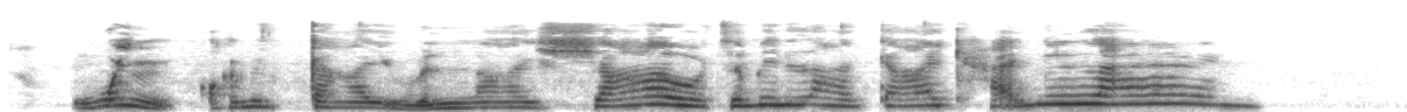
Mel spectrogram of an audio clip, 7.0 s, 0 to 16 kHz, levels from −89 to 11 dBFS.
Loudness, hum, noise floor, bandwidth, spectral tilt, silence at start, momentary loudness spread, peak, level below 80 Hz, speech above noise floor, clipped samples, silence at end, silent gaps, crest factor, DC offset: -18 LUFS; none; -78 dBFS; 7.8 kHz; -6 dB/octave; 0.35 s; 11 LU; 0 dBFS; -60 dBFS; 60 dB; under 0.1%; 0.75 s; none; 18 dB; under 0.1%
